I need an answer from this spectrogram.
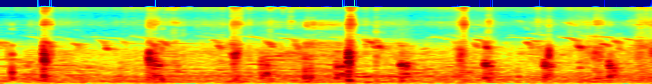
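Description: Birds chirping in many short, falling calls, with a few sharp clicks among them.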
